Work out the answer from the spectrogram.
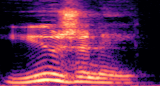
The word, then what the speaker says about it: Eugenie: dwell on it, but her name is Princess Eujenei. That is how she says it, how her mother and father say it, how the late queen pronounced it. Even the stress on the first syllable, they don't make a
